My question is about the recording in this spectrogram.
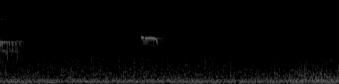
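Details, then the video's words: Dunlin on a windy day in Härjedalen, Sweden, gives a single short, high, slightly buzzy call with a faint note at the very start, over steady rushing wind. "Kärrsnäppa läte. Dunlin Call. Alpenstrandläufer Ruf."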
